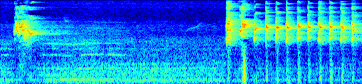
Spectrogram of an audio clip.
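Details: Lovebird kept for songbird competition practice, the style called gantangan macet: a sharp high chirp, a pause, then a fast run of rapid high twittering notes, about three per second.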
